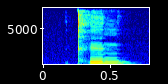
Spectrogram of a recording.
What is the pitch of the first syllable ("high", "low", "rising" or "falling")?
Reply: low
